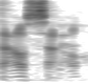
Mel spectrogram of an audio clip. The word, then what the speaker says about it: Cao Cao: But I didn't know that in Chinese, it's based off the Chinese legendary warriors, like real warriors. That it's pronounced Cao Cao.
